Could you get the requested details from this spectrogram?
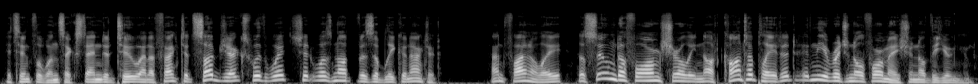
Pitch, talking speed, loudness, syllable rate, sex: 145 Hz, 180 wpm, -16 LUFS, 6.1 syllables/s, male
